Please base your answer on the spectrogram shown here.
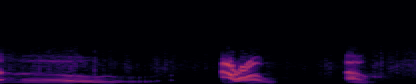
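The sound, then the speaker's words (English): A man imitates a lion's growl with a drawn-out, wavering vocal rumble, then two short, harsh breathy bursts. The imitation is fairly restrained rather than loud. “You'll either muff it again and become Mary's lapdog, who can't smoke or drink or feed the pigeons in the park, or you'll be boss, the head of this company, and the lion at home. You growl once. Let's hear you do it again”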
